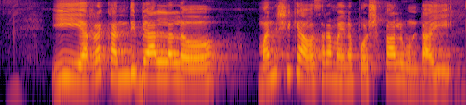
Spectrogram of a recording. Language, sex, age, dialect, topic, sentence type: Telugu, female, 36-40, Southern, agriculture, statement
